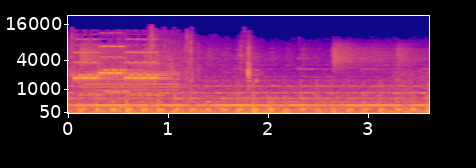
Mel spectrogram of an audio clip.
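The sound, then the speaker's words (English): A cell phone ringtone plays a short bright melody for about a second, over a steady low drone and a rhythmic pulsing beat that continue after the ringing stops; from a film clip in which Vikander's character and Tommy Lee Jones's character reach Bourne by phone. “At one point, together, Vikander's character and Tommy Lee Jones's character reach Bourne by phone while watching him from 1,000 miles away.”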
